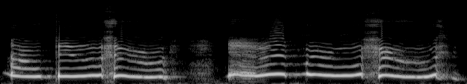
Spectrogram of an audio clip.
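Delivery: very high, slow hammed-up boo-hoo wail; high comic crying gnome; gnome sobbing. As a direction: wail like a tiny weeping gnome. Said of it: "sobbing into his hands".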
